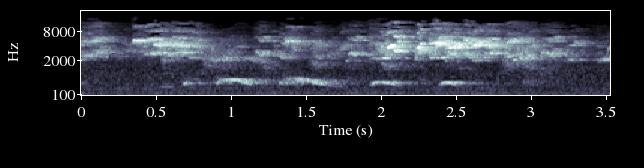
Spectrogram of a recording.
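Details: Birds singing in the morning in front of a house: dense, overlapping high chirps and twitters run throughout, with a series of short, lower, hollow coo-like notes repeated in the middle.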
